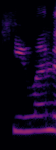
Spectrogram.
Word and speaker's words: Caoilfhoinn: need to change that dialogue great um duchess keelan and am i pronouncing that right you got it excellent all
